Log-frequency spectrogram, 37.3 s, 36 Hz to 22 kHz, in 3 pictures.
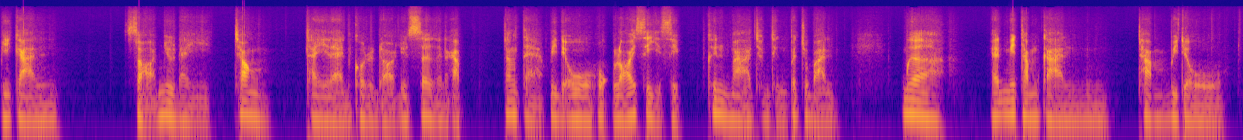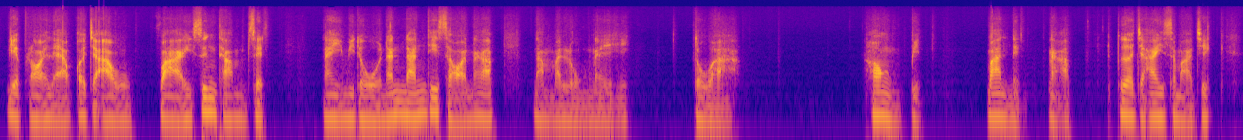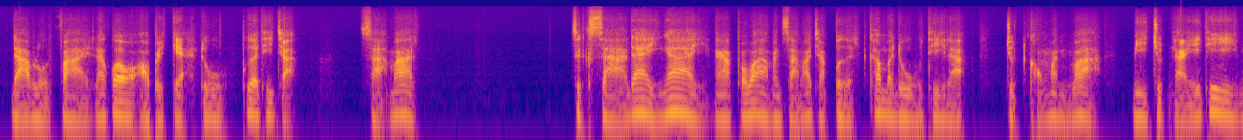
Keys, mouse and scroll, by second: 1.1-2.9 scroll up 1, 2.9-4.4 scroll up 1, 20.9 click, 23.3 click, 30.2 click, 34.8-35.7 scroll down 2.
